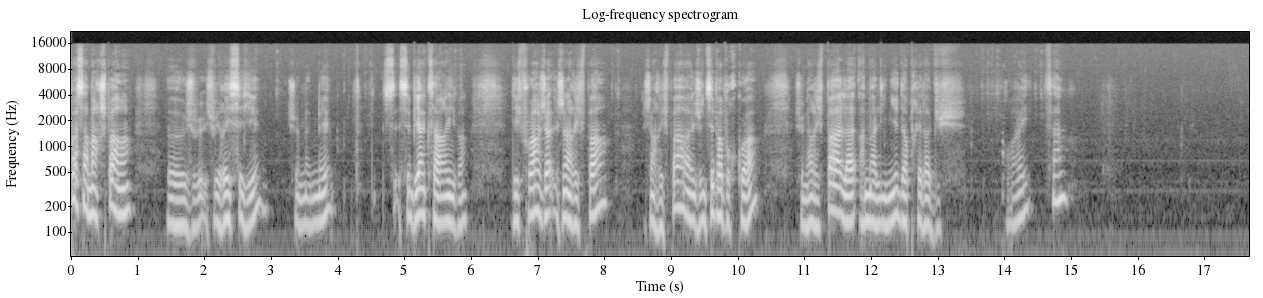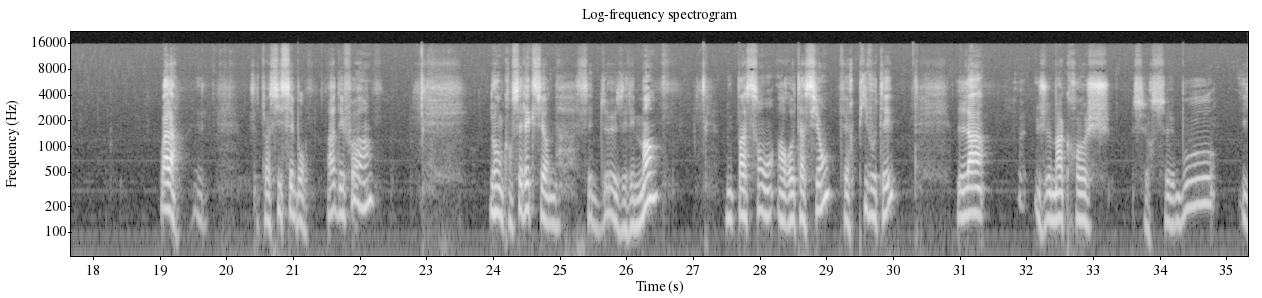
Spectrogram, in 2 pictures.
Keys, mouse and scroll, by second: 0.9-1.7 drag, 4.0 click, 6.1 click, 7.6 click, 8.1 click, 9.4 click, 12.2 click, 12.5 click, 13.5 click, 16.6 click, 18.2 click, 24.1 click, 26.3 ctrl+click, 29.5 click, 33.1 click.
